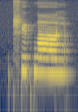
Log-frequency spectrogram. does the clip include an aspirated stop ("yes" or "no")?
yes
